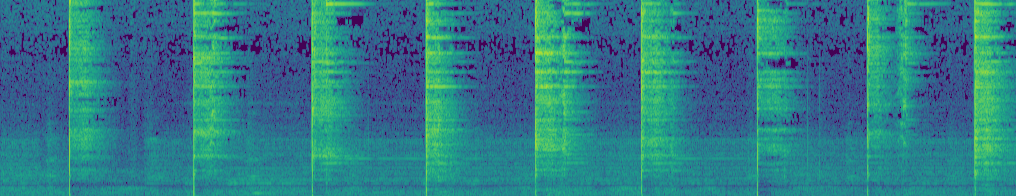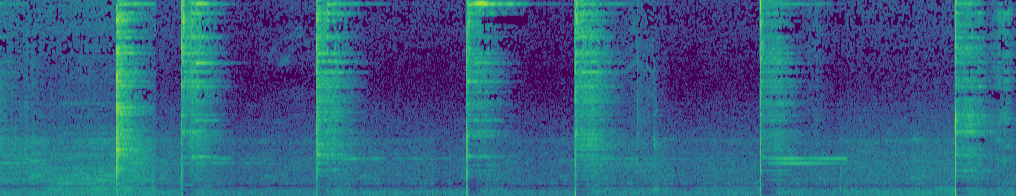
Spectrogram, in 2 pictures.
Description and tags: Sword hits - no reverb
Made with a table knife and a dagger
